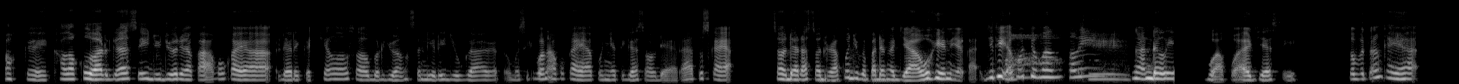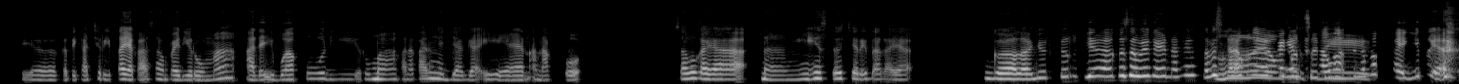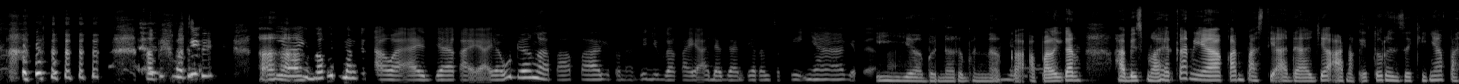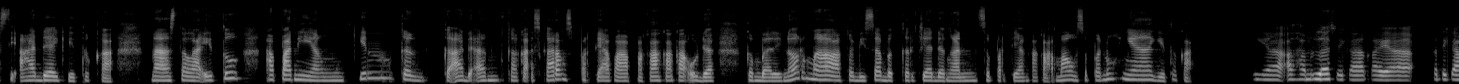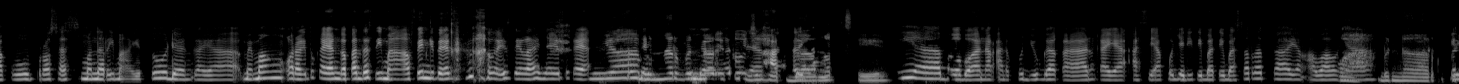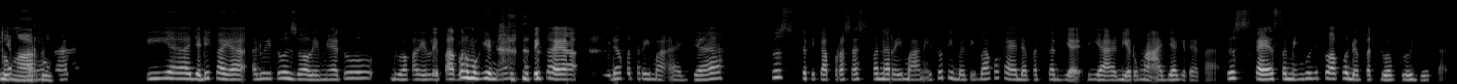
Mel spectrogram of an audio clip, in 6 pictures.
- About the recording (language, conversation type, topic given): Indonesian, podcast, Bisakah kamu menceritakan momen saat kamu terjatuh dan kemudian bangkit lagi?
- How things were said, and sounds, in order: other street noise; sad: "Nggak lanjut kerja, aku sampai kayak nangis"; laugh; laughing while speaking: "Tapi pasti"; laugh; chuckle; laughing while speaking: "kan?"; laughing while speaking: "lah, mungkin"; chuckle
